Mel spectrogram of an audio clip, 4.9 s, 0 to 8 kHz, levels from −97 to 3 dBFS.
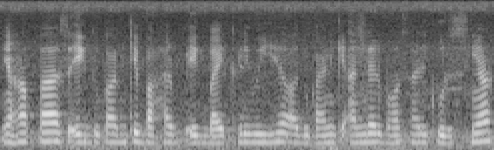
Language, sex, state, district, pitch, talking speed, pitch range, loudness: Hindi, male, Madhya Pradesh, Umaria, 165 Hz, 220 wpm, 155-170 Hz, -18 LUFS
